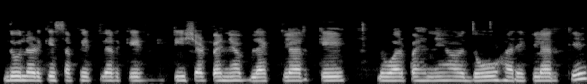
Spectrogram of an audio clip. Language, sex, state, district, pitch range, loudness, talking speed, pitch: Hindi, female, Chhattisgarh, Rajnandgaon, 180-185 Hz, -17 LUFS, 185 wpm, 180 Hz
